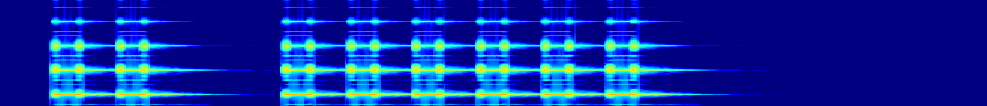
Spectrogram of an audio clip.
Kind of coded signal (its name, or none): beep code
